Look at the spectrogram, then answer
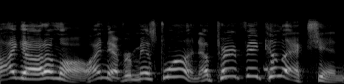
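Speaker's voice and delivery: mimicking, mocking voice. Mocking another player by reenacting their character's testimony. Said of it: "Stop mocking me".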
